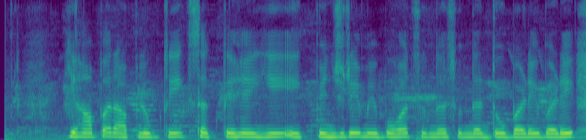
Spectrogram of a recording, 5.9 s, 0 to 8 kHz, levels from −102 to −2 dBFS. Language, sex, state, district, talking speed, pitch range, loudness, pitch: Hindi, female, Uttar Pradesh, Etah, 165 wpm, 215-225 Hz, -27 LUFS, 220 Hz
